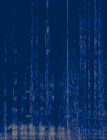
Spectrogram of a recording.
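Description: A man laughing in a quick run of short, repeated breathy pulses that fade after about a second.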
